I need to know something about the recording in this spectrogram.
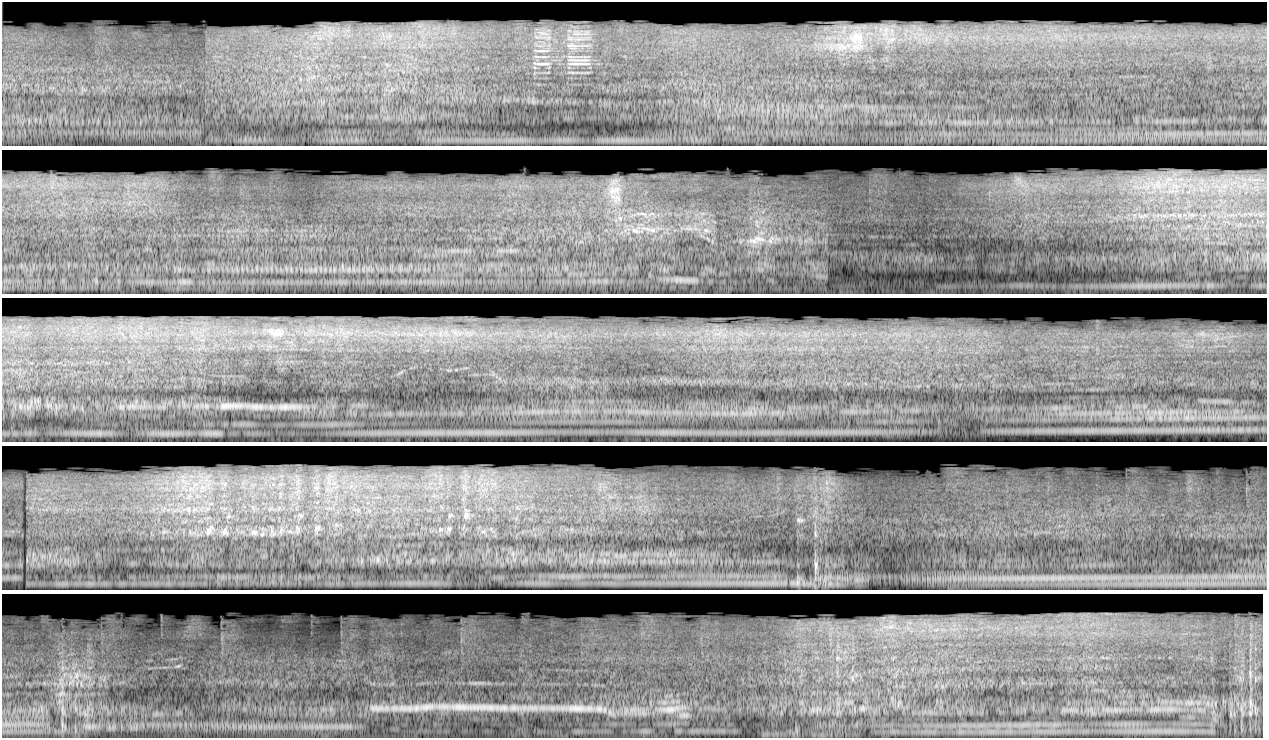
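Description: Rally cars' engines revved hard through a tight bend, one car after another, their pitch climbing and then dropping sharply at each gear change.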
